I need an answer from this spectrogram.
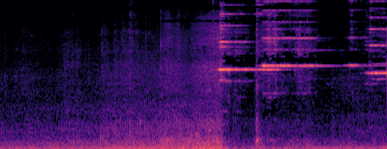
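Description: Freight train cars, covered hoppers and gondolas, rolling past with a low rumble of steel wheels on rail that builds for the first half. From about halfway in, the wheels set up a high-pitched squeal that holds, with one sharp knock just after it starts and a fresh squeal near the end.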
